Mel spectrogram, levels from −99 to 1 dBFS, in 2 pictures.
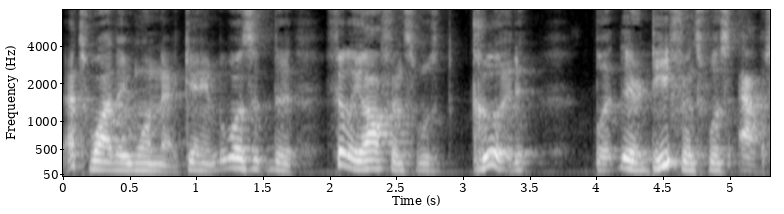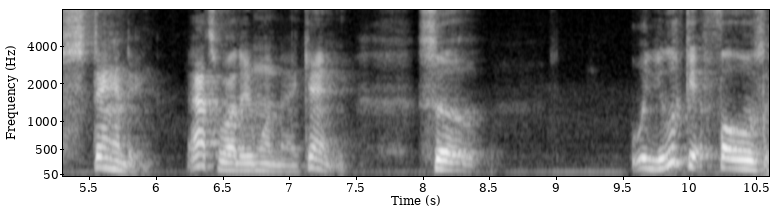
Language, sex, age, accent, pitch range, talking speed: English, male, 20-39, American, 125-150 Hz, 170 wpm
